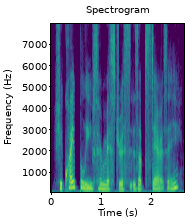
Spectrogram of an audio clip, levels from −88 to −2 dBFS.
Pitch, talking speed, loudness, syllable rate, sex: 225 Hz, 200 wpm, -21 LUFS, 5.4 syllables/s, female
